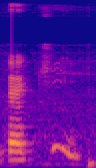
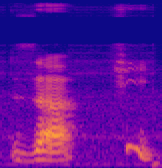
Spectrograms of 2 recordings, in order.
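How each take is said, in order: First: Said in the usual way. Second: "zaki" slowly in two separate syllables, za, ki; teacher's syllable-by-syllable "zaki"; split into syllables. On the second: Shown as a demonstration. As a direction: sound out "zaki" with a clear pause between za and ki. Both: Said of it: "L'association de ces deux syllabes".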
